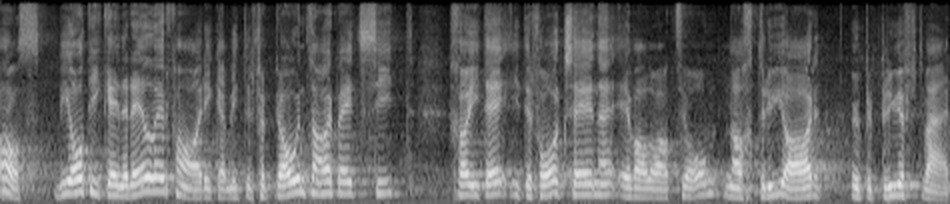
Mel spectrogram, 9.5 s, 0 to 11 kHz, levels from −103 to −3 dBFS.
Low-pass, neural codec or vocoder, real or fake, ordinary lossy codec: 9.9 kHz; vocoder, 44.1 kHz, 128 mel bands every 512 samples, BigVGAN v2; fake; Opus, 64 kbps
